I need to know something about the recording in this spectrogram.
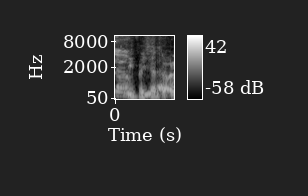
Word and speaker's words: DiVincenzo: DiVincenzo.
